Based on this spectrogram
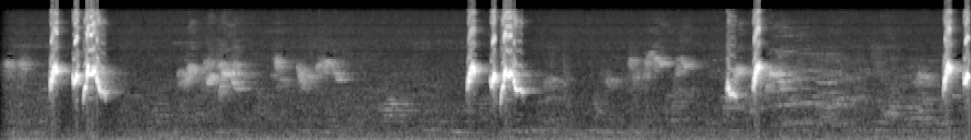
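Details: Caged Thai red-whiskered bulbuls in song training, 'rik', 'bernl', 'lak wai', 'mae bot' and 'nap dok' styles: repeated loud phrases of three bright whistled notes, separated by softer scratchy warbles, about every four seconds.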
